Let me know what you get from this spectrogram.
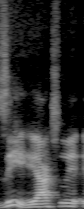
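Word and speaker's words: Zhi: And that actually is what inspired me to name my first son Z. He has a Chinese name, and his name is spelled Z-H-I, and it stands for purpose and will.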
